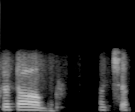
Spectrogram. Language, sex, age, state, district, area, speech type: Punjabi, female, 60+, Punjab, Fazilka, rural, conversation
